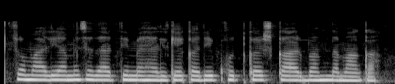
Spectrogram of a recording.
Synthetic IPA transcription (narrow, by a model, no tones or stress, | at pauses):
soːmaːlijamẽs̬ɐd̪aːɾt̪imɛɦɛlkekɐɾiːbxʊd̪kəʃkaːɾbɐ̃nd̪ɐmaːkaː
